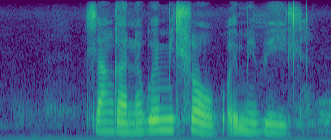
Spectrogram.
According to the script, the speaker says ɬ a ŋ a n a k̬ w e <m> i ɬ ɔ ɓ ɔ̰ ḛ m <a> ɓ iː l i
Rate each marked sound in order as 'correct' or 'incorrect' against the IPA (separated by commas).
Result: correct, incorrect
